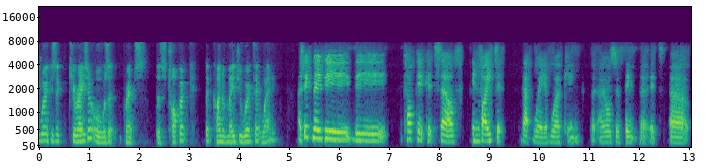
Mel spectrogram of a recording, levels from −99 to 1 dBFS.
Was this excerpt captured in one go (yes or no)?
yes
